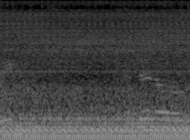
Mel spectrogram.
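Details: Skyjack scissor lift with a three-cylinder Kubota engine, after a new battery, a new fuel pump and a misfire repair, at idle. A steady, even idle with an unbroken low beat and no stumbles; the owner hopes it is all sorted.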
